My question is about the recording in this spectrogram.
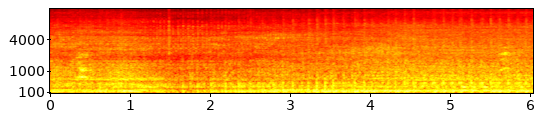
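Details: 1968 Yamaha YAS1C 125 two-stroke twin, air cleaners off and choked after carburetor cleaning, idles unevenly with irregular beats and gaps; right cylinder dropping out, misfire persists despite cleaning.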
